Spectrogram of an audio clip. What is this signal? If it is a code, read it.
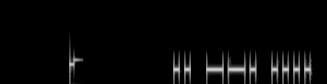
Morse code, heard as a keyed tone, about 22 wpm, 700 Hz. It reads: IGH
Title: Multi-letter Phonemes Quick Fire 22wpm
